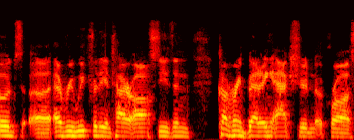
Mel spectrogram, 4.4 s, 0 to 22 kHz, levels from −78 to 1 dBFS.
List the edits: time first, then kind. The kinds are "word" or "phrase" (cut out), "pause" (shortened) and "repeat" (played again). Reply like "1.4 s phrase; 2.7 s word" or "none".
none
